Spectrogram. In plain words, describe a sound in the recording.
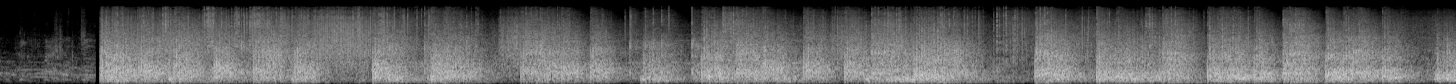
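A fireworks fountain roars and crackles loudly.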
